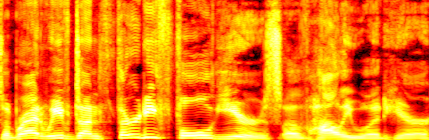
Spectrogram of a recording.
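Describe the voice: In a very clean recording with a silent background, a man speaks at a fairly slow pace, his fairly high, slightly mellow voice making big pitch swings.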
